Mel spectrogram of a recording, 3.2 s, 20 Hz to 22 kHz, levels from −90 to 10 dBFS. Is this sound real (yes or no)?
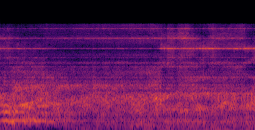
no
